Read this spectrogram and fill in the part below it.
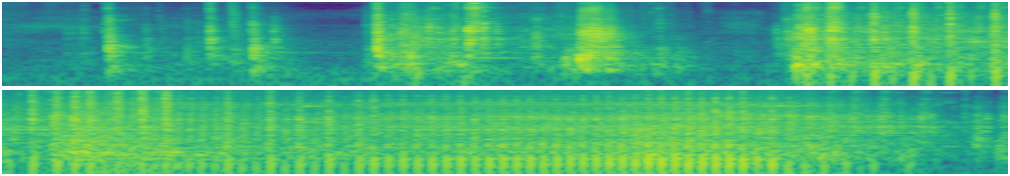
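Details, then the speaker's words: Old Briggs & Stratton/Tecumseh small single-cylinder engine, cold and not run before, on full choke with the fuel valve on: several pull-cord attempts, then it catches into a quick, uneven putter while warming; normal cold start. "It's cold, hasn't ran. It's guess it'd be a cold start, I guess."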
